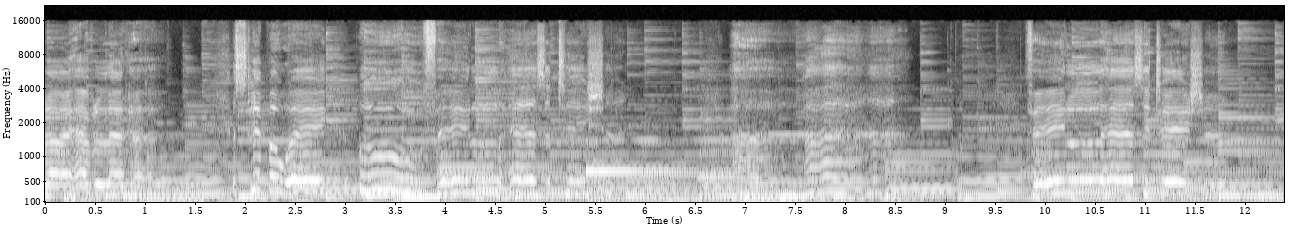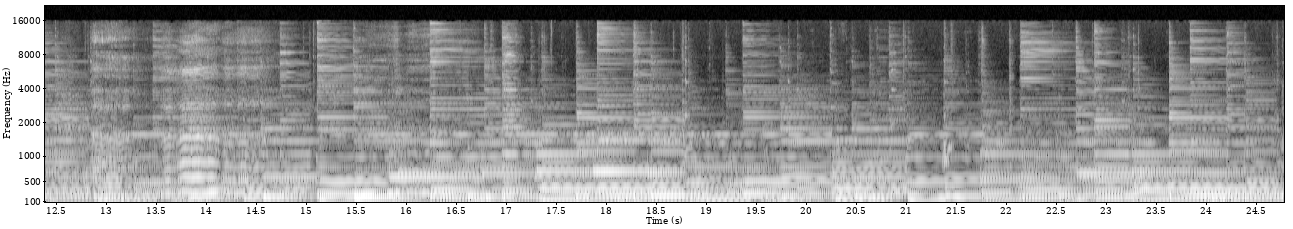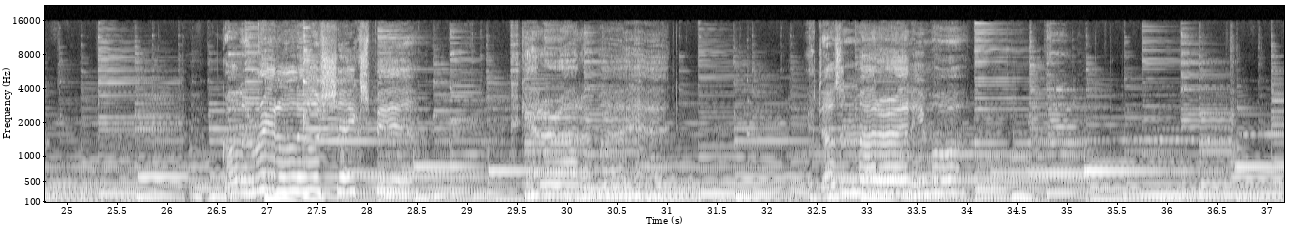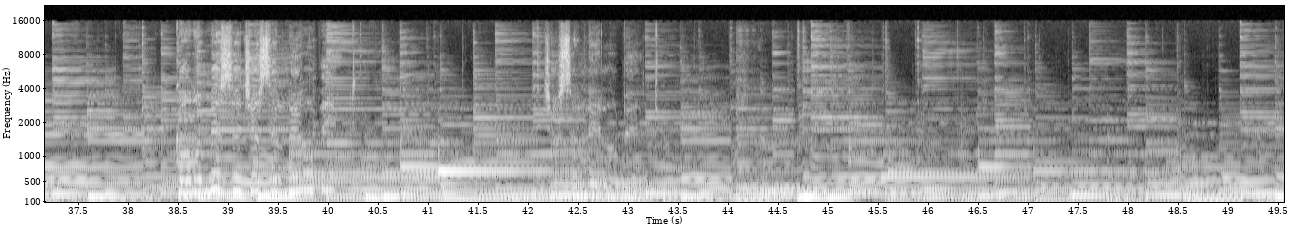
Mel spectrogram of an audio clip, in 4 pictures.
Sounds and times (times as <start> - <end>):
Acoustic guitar: 0.0 - 49.5.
